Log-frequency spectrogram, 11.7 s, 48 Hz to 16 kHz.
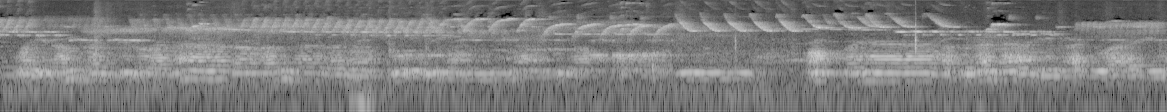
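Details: Canary, a 2014 competition winner, singing rolling trills and repeated down-slurred notes over a busy background of lower tones and other chirping.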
